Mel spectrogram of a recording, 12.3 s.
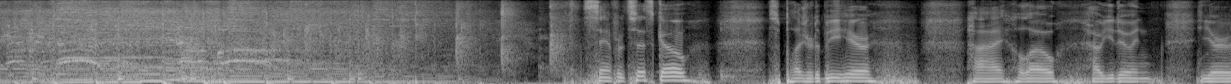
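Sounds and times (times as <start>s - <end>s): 
whoops and cheers: 0.0s - 3.6s
crowd applauding: 0.0s - 5.8s
speech: 6.0s - 12.3s.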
